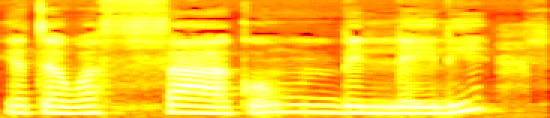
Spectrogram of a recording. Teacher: this is again going to be a two-count med in fa. So pull this for two counts.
